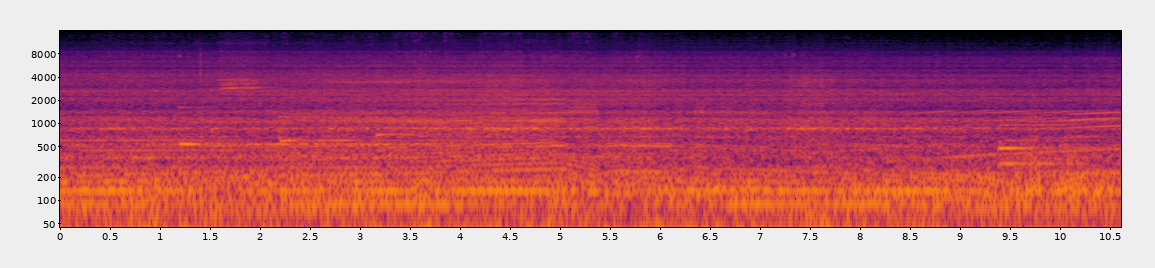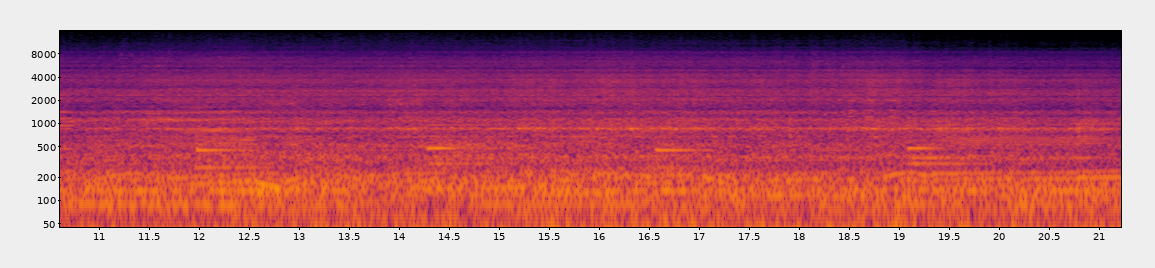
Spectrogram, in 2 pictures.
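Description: Other motorcycle engines drone nearby.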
